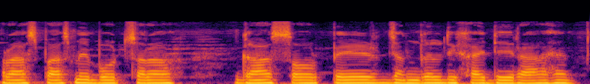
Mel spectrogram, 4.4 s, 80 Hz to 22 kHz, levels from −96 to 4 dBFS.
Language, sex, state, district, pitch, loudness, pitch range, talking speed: Hindi, male, Arunachal Pradesh, Papum Pare, 140 Hz, -13 LUFS, 135-140 Hz, 190 wpm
